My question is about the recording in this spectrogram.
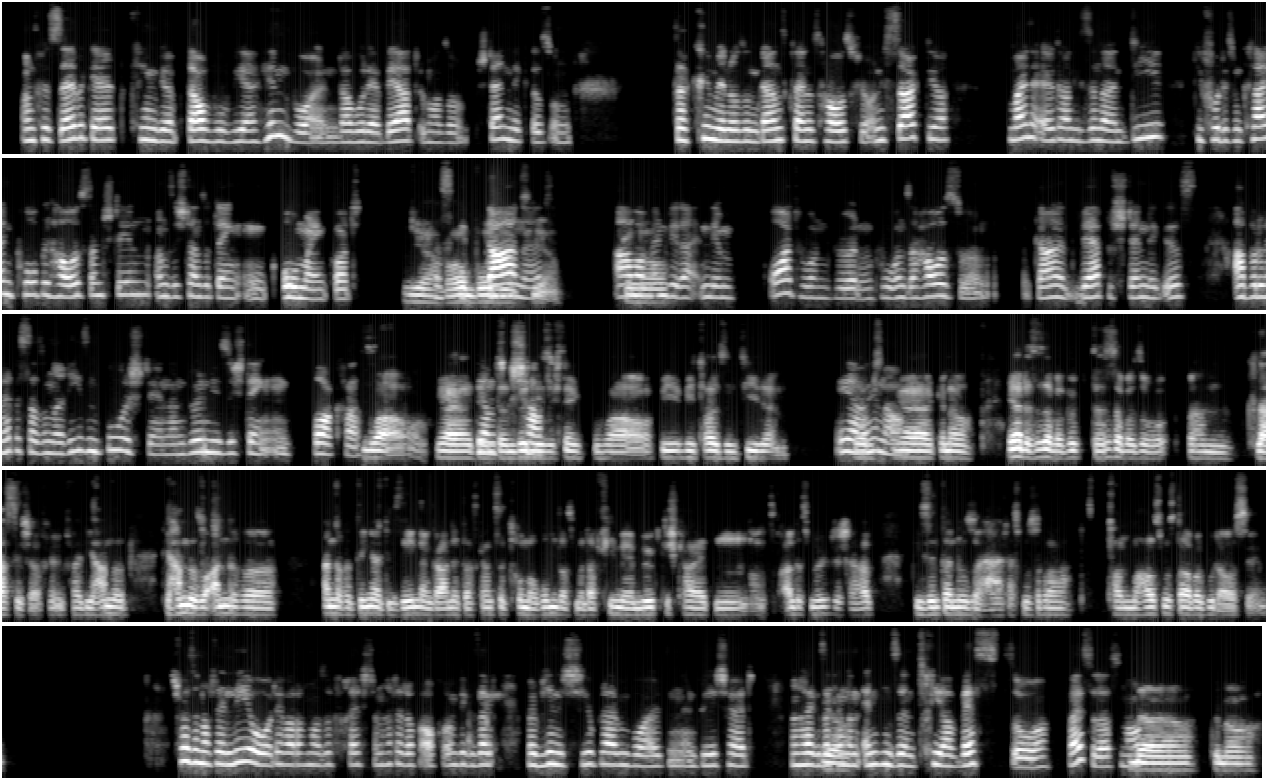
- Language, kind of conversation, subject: German, unstructured, Was macht dich an dir selbst besonders stolz?
- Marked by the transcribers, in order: other background noise; swallow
